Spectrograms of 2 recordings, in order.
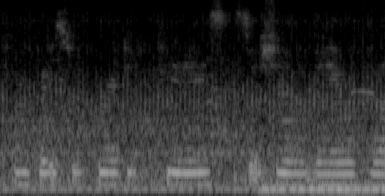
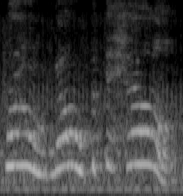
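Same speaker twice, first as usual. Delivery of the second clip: bro what the hell; 13 semitones higher, 4 dB louder, slower than usual. Retold or imitated. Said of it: "She's like".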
